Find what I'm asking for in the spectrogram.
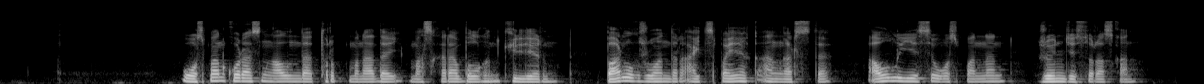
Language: Kazakh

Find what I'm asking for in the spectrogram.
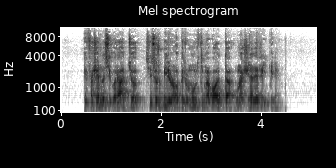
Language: Italian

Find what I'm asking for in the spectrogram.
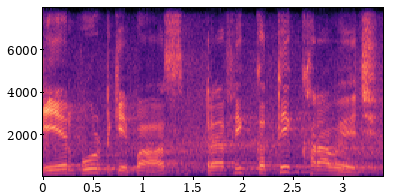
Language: Maithili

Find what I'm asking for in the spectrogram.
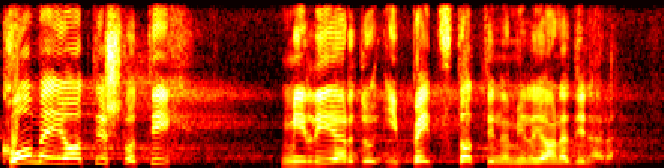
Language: Serbian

